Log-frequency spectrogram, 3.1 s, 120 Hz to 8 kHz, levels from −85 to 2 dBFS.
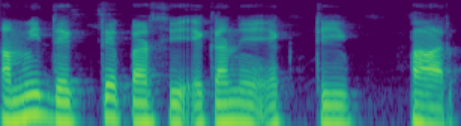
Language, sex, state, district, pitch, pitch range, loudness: Bengali, male, Assam, Hailakandi, 130 Hz, 120-135 Hz, -19 LUFS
